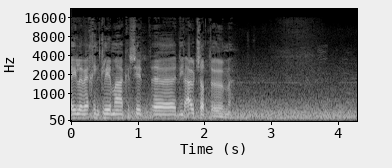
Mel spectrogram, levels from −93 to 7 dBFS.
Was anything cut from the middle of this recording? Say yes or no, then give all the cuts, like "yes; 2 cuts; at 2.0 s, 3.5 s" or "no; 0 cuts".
yes; 1 cut; at 1.7 s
